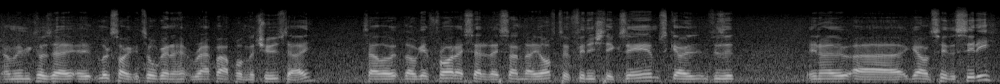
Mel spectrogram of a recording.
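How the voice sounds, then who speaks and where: A man's voice: steady tone, a little fast. A man chatting casually as a live surf contest co-commentator. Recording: clear outdoor noise and low rumble.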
